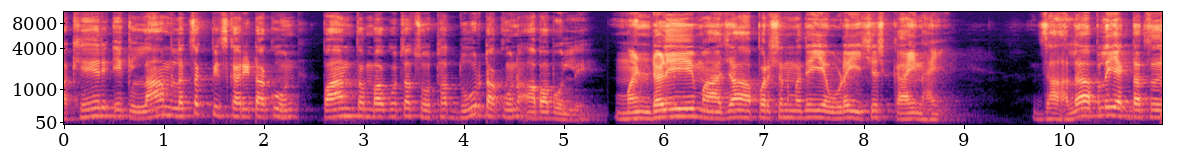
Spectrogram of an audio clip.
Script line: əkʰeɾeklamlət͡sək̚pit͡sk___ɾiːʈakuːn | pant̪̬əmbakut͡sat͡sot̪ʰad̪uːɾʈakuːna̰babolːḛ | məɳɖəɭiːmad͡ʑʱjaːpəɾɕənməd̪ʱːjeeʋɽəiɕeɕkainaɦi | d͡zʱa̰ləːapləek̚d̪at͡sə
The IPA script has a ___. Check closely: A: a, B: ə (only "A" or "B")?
A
